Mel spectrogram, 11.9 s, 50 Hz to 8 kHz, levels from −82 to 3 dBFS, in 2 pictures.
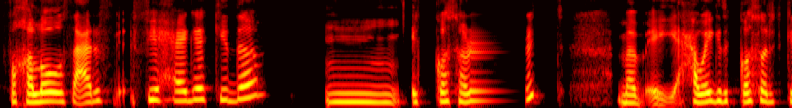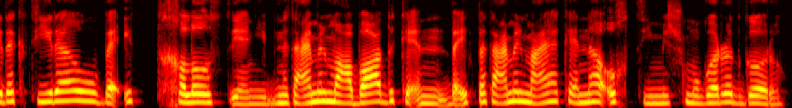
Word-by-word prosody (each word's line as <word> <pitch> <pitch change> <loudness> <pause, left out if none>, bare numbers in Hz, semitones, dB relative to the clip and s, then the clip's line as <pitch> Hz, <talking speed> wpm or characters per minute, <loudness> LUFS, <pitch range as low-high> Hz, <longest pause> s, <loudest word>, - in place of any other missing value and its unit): فخلاص 240 +1 +3
عارف 255 +3 0
في 290 0 -2
حاجة 290 +1 0
كده 325 +9 -1 0.5
امم، 230 -1 -1
اتكسرت 245 +2 -2 0.9
مب 210 -2 -1
ي - - -5
حواجز 240 +2 +2
اتكسرت 245 -1 -2
كده 240 0 +1
كتيرة، 255 +2 +1
وبقيت 250 0 -1
خلاص 225 0 +3
يعني 185 0 -3
بنتعامل 210 +5 +3
مع 220 -4 +4
بعض 225 +4 +4
كإن 200 - -3
بقيت 190 +8 -2
باتعامل 240 +2 +2
معاها 230 +3 0
كإنّها 235 -1 0
أختي 205 -3 -7
مش 200 +3 -5
مُجرّد 210 +1 0
جارة. 195 -3 +1
235 Hz, 140 wpm, -23 LUFS, 215-250 Hz, 0.9 s, مع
